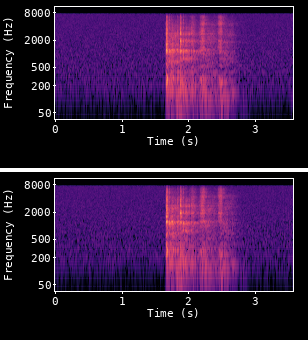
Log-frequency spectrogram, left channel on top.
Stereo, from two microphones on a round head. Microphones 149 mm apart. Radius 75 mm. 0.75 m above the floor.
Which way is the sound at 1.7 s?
15° left (ahead or behind).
